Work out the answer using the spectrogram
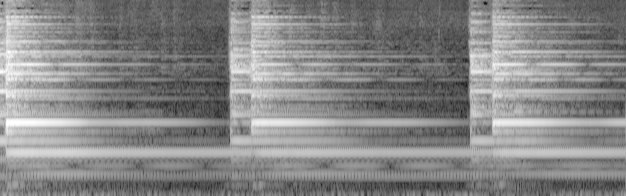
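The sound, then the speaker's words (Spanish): Clock bells in Pliego chime the quarters on a special clock. A few resonant metallic strikes each ring out with a long, humming decay. “Estos son los cuartos de un reloj, ¿verdad? Que ustedes pueden decir, bueno, a mí me suena esto a un reloj, pero es un reloj muy especial.”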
